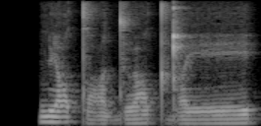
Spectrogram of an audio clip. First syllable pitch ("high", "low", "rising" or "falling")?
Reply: high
